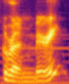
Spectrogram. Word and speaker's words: Gronberg: name is Tilda Grunberg, spelled Gronberg, but it's apparently pronounced Grunberg.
